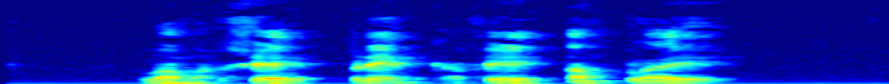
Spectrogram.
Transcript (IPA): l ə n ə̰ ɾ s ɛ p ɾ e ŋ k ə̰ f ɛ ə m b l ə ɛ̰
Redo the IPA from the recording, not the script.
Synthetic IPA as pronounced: l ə m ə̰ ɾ s ɛ p ɾ ɛ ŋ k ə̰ f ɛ ə m p l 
